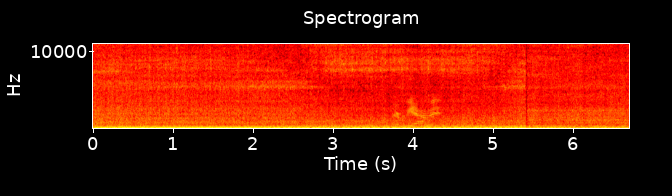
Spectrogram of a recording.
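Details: Chevy 350 V8 truck idling after fixing no-start (parked 3-4 months; cracked fuel line was sucking air, replaced): steady, even low rumble, no misses, knocks or stumbles; healthy idle.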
